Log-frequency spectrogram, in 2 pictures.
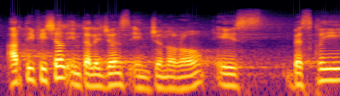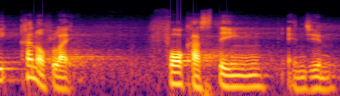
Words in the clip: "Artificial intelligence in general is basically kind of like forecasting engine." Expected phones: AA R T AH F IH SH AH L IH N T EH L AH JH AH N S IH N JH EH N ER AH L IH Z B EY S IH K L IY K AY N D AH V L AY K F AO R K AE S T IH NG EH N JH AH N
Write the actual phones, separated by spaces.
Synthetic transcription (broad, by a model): AA T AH F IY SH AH L IH N T EH L AH JH AH N S IH N JH EH N ER AH L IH S B EY S IH K L IY K AY N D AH F L AY K F AO K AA S T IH NG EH N JH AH N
